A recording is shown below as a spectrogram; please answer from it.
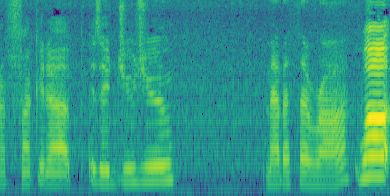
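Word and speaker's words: Mbatha-Raw: up is it juju mabatha raw well when it's like this you don't pronounce the m and i only know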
